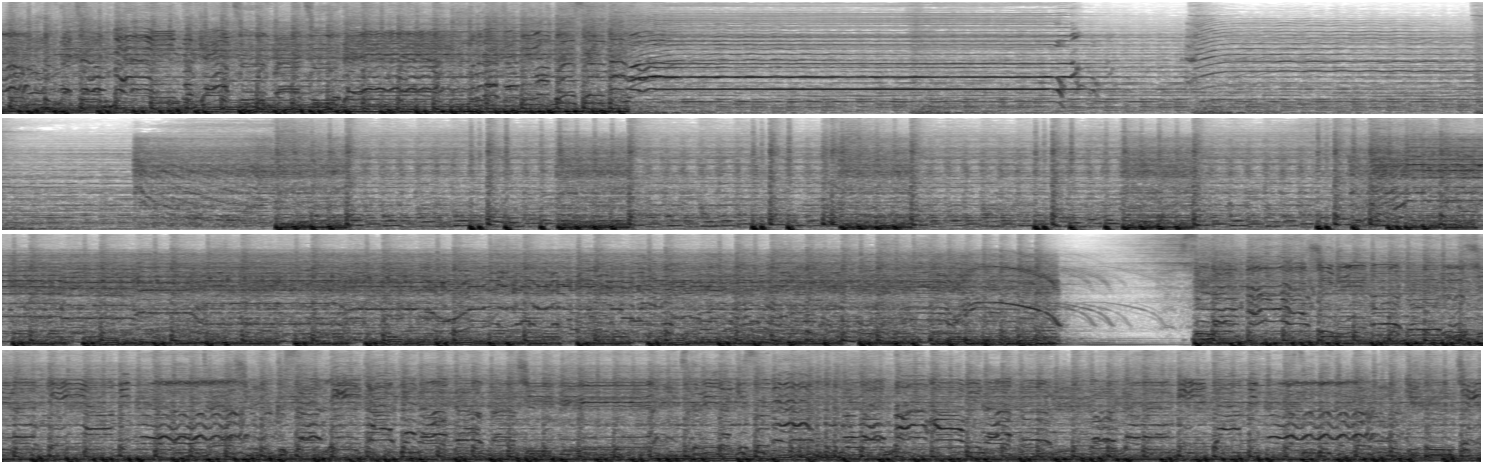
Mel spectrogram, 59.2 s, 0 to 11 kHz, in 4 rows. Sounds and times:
Angry music: 0.0s - 59.2s.

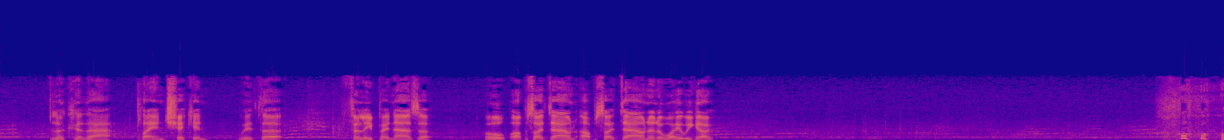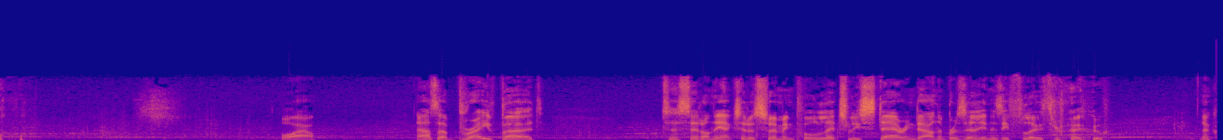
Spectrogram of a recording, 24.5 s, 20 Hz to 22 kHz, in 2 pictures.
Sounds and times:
Speech: 0.5s - 2.8s, 3.5s - 4.3s, 4.9s - 7.2s, 15.1s - 15.4s, 16.4s - 17.6s, 18.9s - 23.3s, 24.2s - 24.4s.

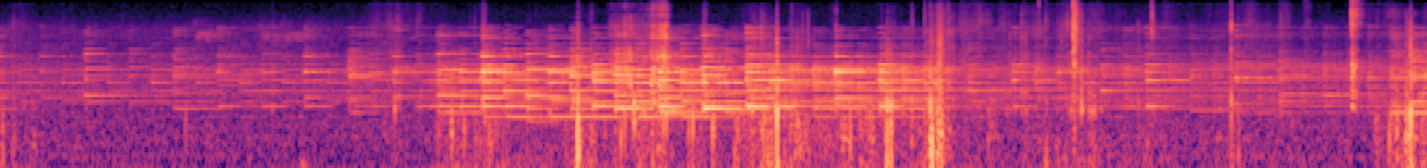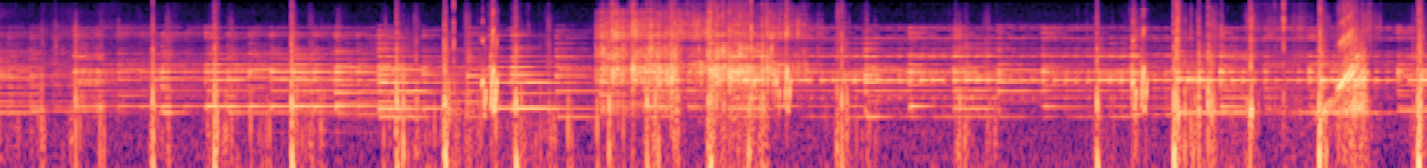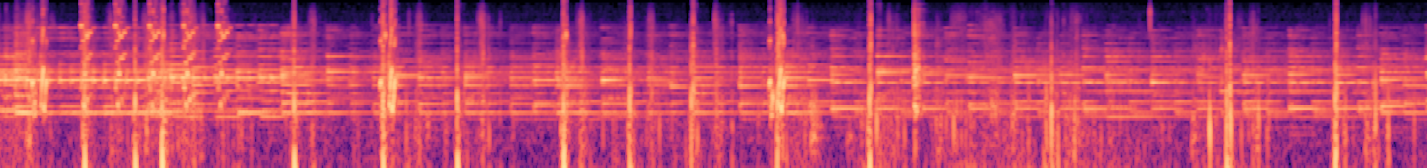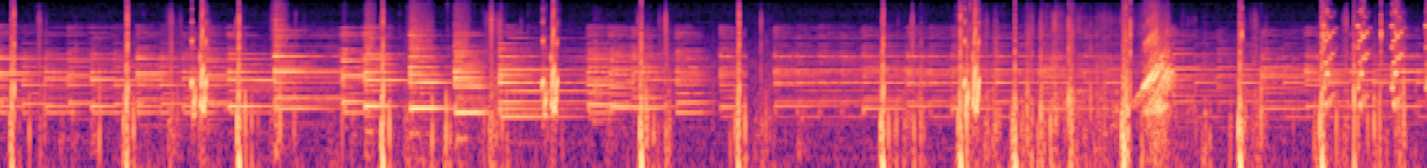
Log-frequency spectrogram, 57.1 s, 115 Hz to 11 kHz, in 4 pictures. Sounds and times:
Music: 0.0s - 57.0s.

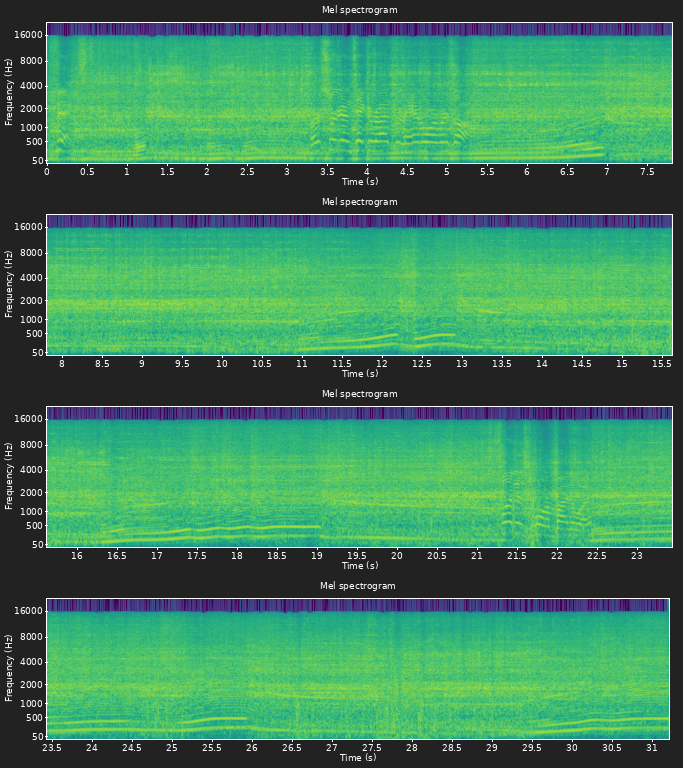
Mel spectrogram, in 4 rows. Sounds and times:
Speech: 0.0s - 0.6s, 3.3s - 5.4s, 21.2s - 22.5s.

